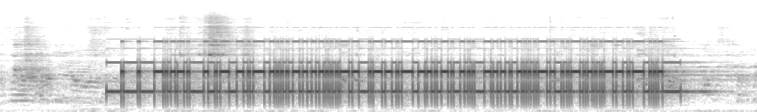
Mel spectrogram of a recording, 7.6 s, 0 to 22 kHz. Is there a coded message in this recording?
Yes: RTTY (45.45 baud, 850 Hz shift) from 1.1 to 6.8 s, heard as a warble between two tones, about 1160 Hz centre, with the noise of a crowd indoors. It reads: CONTRAIREMENT AUX PRECEDENTS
